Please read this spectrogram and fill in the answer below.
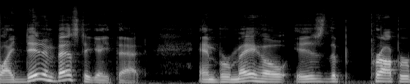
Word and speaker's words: Bermejo: probably right so I did investigate that and Bermejo is the proper pronunciation of his name Oh so anyway I will try since I've called him Burma Jo for so long I'm a mess up a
